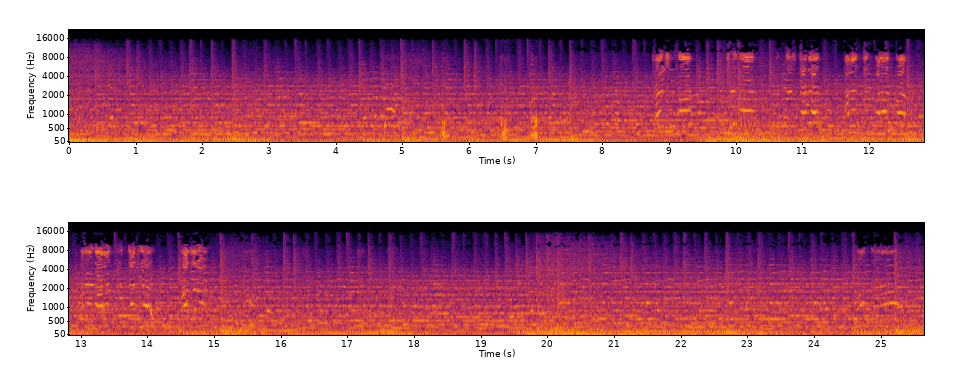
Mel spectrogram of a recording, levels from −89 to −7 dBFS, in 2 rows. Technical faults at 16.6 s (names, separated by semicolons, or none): none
